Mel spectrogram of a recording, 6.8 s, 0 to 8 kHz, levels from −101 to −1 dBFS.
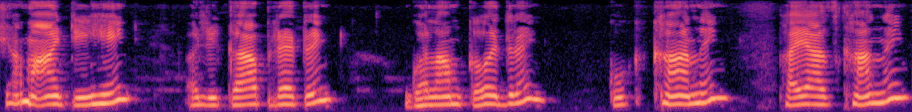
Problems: background sounds at intervals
